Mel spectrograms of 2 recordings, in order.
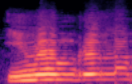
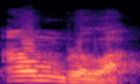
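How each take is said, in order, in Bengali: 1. শব্দটি 'yoo' শব্দ দিয়ে শুরু হয়। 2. শব্দটি 'uh' শব্দ দিয়ে শুরু হয়। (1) "তুমি কি ইউ আমব্রেলা ইউ আমব্রেলা বলো" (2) "ইউটা আ হয়ে যাচ্ছে"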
